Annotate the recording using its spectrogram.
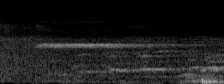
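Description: Ice hockey game sound in an arena: voices of spectators and players, with a long steady high tone held for about a second and a half and a low thud right at the end.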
